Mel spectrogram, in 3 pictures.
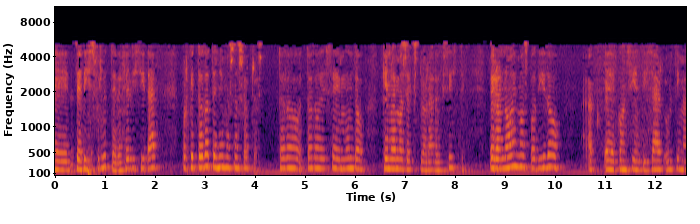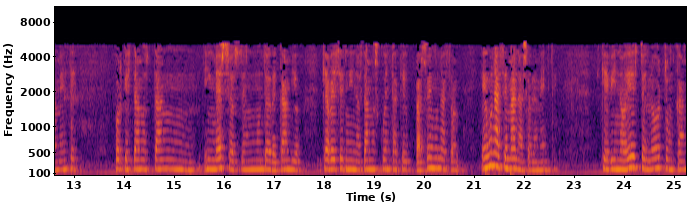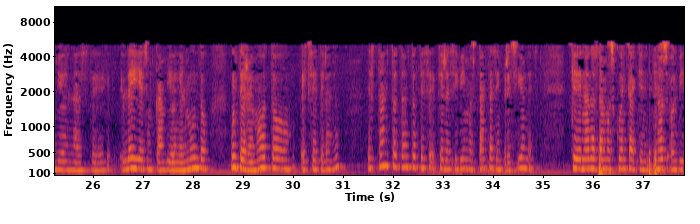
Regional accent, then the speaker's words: Ecuador; Nosotros como ecuatorianos tenemos muchas virtualidades.

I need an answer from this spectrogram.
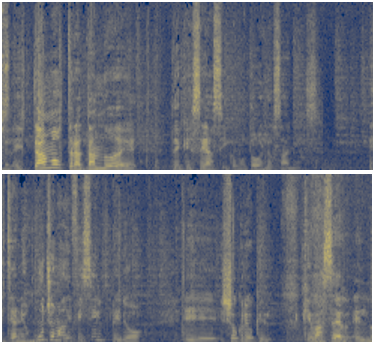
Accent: Los Hornos, Buenos Aires Province, Argentina; born there; muchos de nosotros nacimos en Los Hornos

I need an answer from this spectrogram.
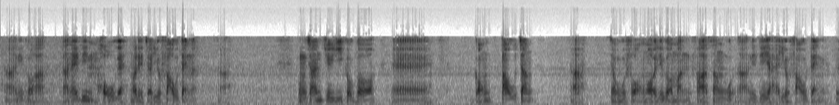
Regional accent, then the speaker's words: China; 我们今天身为中国人而不能够保存中国文化精神

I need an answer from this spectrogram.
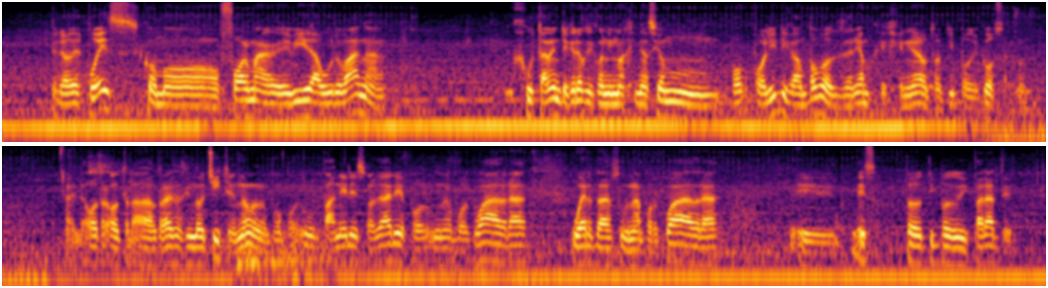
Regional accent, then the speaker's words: Buenos Aires, Argentina; lo que más me angustia es somos los porteños, los pobladores

